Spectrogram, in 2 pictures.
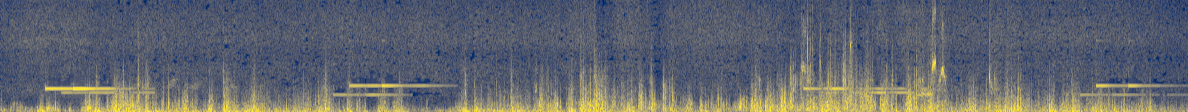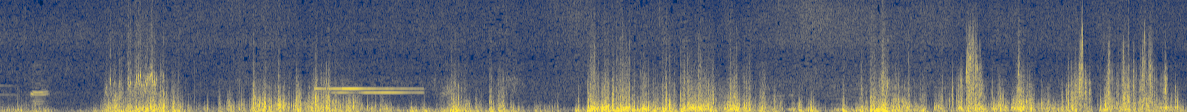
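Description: Strong wind gusts and rushes over the microphone outdoors.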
